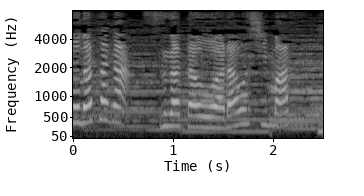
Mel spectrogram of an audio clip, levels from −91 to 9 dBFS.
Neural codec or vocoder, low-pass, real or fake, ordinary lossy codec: none; none; real; none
